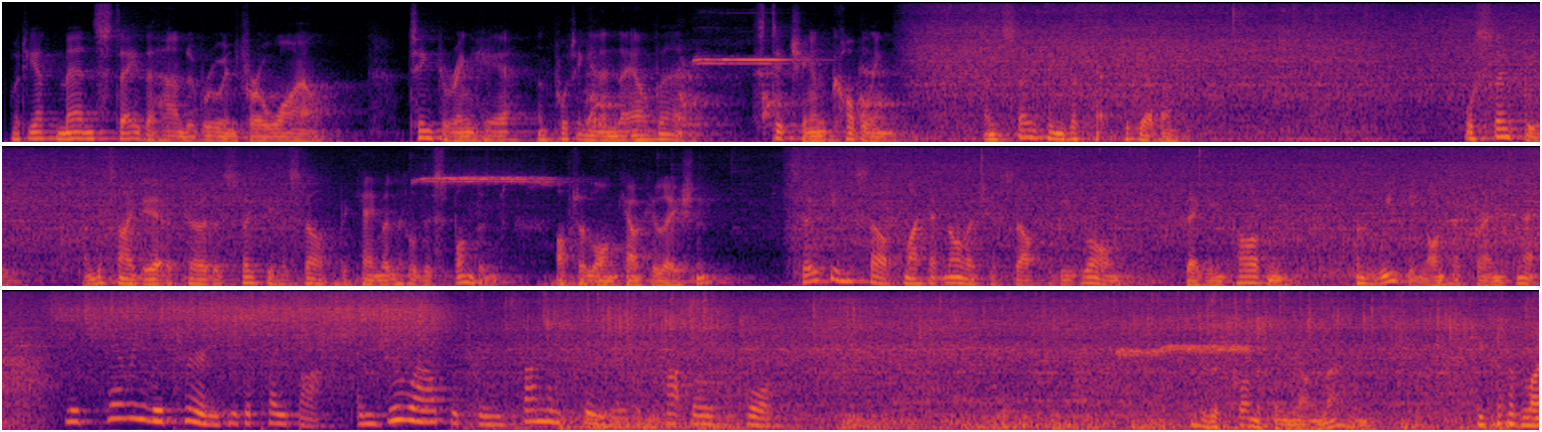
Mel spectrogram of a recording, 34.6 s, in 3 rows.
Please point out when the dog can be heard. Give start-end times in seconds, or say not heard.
4.0-6.7.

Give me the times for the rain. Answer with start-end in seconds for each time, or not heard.
6.7-34.5.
